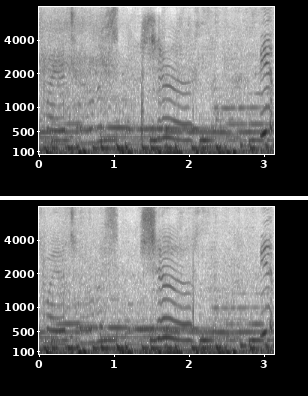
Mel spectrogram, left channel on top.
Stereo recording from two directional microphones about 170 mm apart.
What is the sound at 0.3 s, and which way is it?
Music, 90° right.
